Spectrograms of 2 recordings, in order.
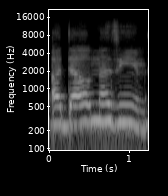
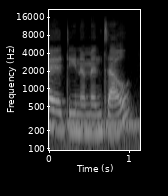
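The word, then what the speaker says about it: Idina Menzel: or wow adina mendel at least i didn't mess that up as bad as uh john travolta at the oscars when he said adele nazim anyway a din adina mendel i know how to say her name uh from frozen because you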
